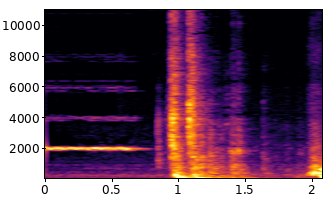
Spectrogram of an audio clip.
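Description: Train doors slide shut with a thud.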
